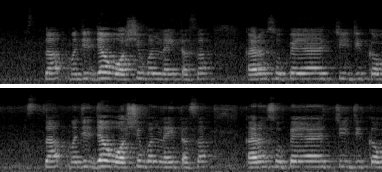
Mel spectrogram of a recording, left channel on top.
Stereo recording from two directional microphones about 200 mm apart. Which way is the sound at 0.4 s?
Centre (ahead or behind).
